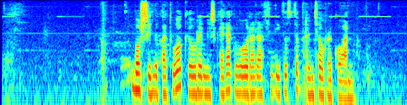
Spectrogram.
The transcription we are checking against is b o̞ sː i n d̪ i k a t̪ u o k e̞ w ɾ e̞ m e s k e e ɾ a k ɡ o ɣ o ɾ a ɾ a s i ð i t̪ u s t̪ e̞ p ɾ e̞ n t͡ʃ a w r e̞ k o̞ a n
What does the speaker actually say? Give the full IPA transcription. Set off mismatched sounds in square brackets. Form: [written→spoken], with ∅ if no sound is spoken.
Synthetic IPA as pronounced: b o̞ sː i n d̪ i k a t̪ u o k e̞ w ɾ e̞ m e s k [e→a] e ɾ a k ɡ o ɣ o ɾ a ɾ a s i ð i t̪ u s t̪ e̞ p ɾ e̞ n t͡ʃ a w r e̞ k o̞ a n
